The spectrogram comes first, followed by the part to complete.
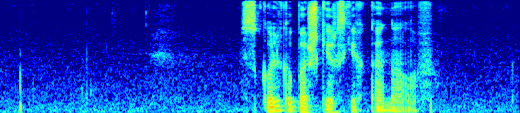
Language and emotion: Russian, neutral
